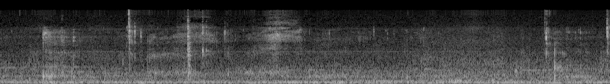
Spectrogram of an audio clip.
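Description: Close-miked eating sounds of a person chewing steamed momos, with a few short sharp clicks, the last of them near the end.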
